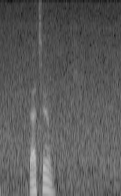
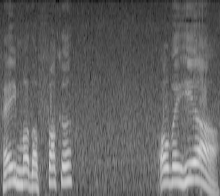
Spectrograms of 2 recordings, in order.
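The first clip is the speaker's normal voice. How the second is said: bait the beast from afar; taunting call; 7 semitones higher than usual. Real, not acted. Calling a creature to lure it.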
